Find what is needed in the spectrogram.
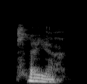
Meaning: One that plays.: 1. One who plays any game or sport 2. An actor in a dramatic play 3. One who plays on a musical instrument 4. A gamer; a person of video games or similar 5. A gambler
- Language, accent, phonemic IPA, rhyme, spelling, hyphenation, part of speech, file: English, Southern England, /ˈpleɪ.ə(ɹ)/, -eɪə(ɹ), player, play‧er, noun, LL-Q1860 (eng)-player.wav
